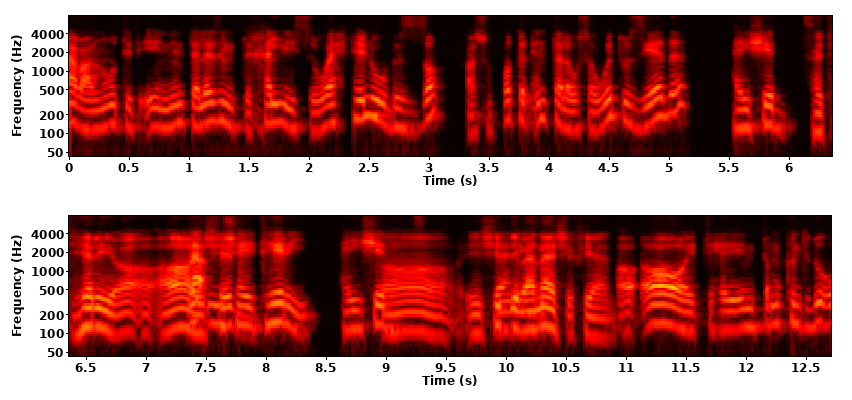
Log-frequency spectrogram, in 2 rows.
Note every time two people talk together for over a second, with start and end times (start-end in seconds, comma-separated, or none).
none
